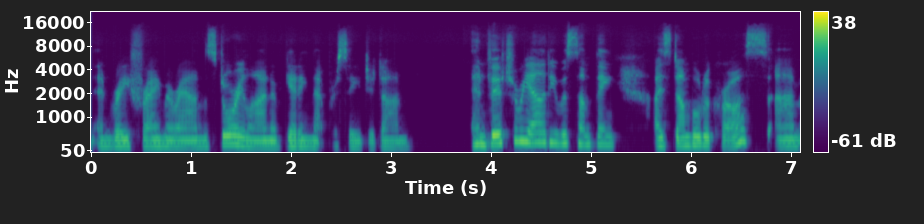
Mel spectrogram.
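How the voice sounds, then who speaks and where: Clear-voiced Australian woman, fairly low. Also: a little mellow, dry recording. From Melbourne, Australia. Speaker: guest, pediatric doctor. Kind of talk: conversational interview storytelling.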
